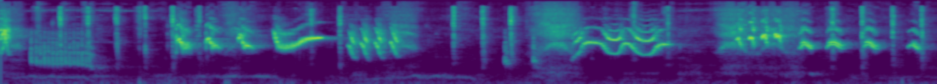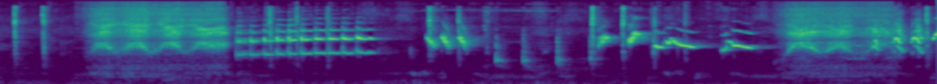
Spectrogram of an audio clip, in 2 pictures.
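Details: Varied Asian pied starling song mixing wavering whistles, nasal buzzy runs, crisp clicks and harsh grating notes, broken by short pauses, with faint cooing in the background.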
